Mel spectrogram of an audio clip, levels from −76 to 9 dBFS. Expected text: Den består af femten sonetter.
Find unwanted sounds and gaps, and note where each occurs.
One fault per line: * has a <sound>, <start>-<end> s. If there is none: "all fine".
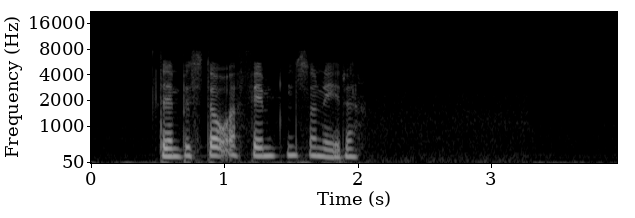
all fine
